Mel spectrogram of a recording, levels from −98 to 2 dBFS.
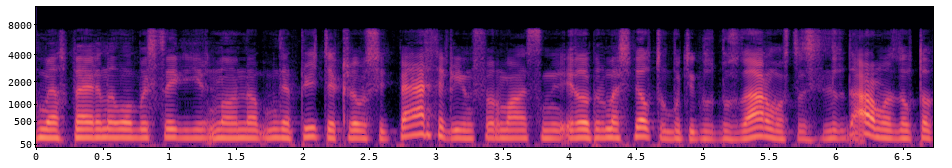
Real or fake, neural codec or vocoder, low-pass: fake; codec, 16 kHz, 1 kbps, FunCodec, trained on Chinese and English, 50 frames a second; 7.2 kHz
